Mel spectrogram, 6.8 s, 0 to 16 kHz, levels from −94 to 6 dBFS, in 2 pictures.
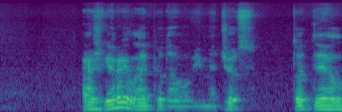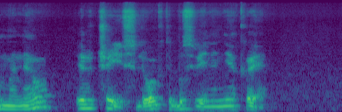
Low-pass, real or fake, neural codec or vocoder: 14.4 kHz; fake; vocoder, 44.1 kHz, 128 mel bands, Pupu-Vocoder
